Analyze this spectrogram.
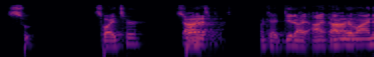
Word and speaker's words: Sweitzer: joined by Mr Chad schwitzer swier swier okay dudee I underlined it I'm like I gotta pronounce the E and the I it's not Switzer like I thought it was but we're good we're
